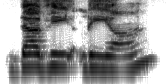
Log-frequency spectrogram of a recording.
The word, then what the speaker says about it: DoveLion: the title's correct pronunciation it's a more phonetic davi leon versus the combination of dove and lion that spell it out um rand marie melvin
